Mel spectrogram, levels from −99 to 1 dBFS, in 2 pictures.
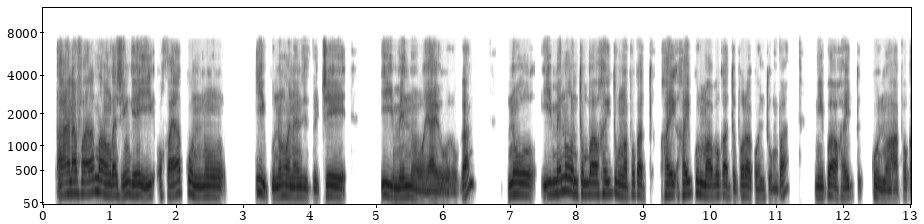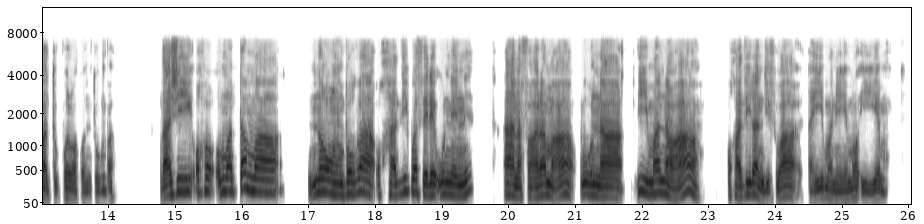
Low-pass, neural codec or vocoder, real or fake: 7.2 kHz; codec, 16 kHz, 4.8 kbps, FACodec; fake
